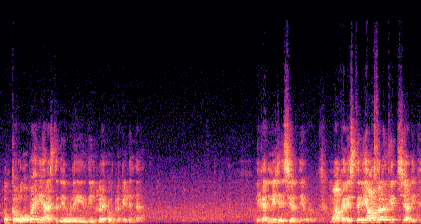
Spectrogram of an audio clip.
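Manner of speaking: ordinary talk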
